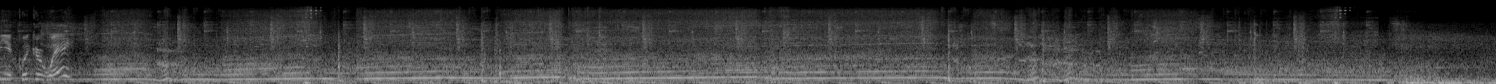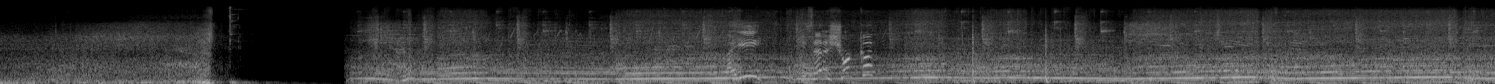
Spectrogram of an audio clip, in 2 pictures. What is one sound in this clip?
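A sports car engine roars and revs up and down as it shifts gears.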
